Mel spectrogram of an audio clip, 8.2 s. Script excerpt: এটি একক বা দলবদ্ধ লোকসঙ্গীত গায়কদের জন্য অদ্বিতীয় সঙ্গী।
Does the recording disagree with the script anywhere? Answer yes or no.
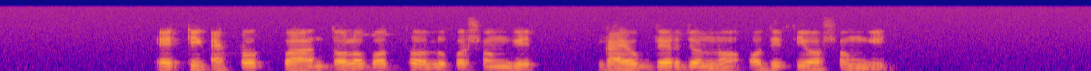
no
